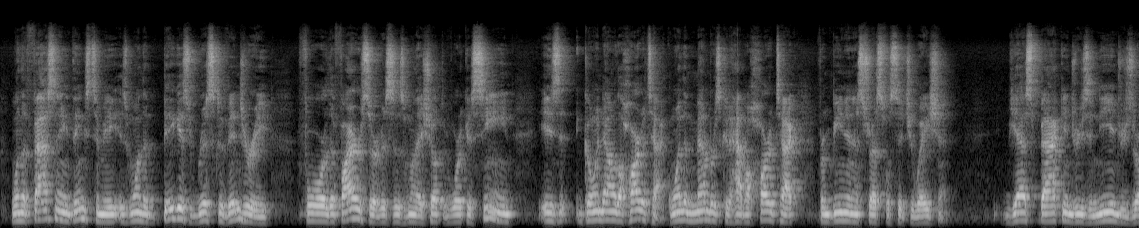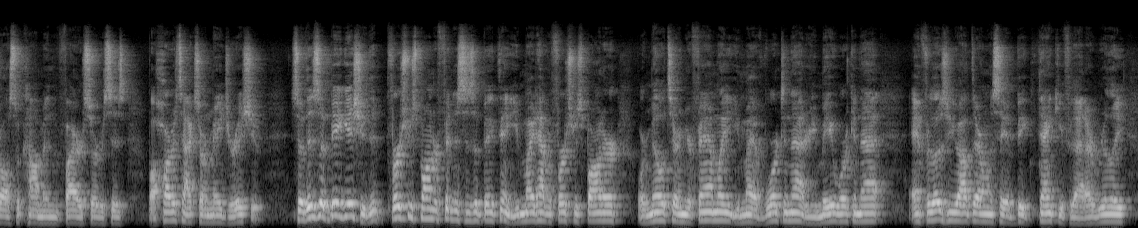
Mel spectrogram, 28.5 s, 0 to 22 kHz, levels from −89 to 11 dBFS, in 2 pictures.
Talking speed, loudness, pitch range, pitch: 260 wpm, -19 LUFS, 120-150 Hz, 135 Hz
